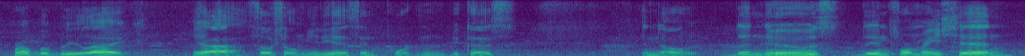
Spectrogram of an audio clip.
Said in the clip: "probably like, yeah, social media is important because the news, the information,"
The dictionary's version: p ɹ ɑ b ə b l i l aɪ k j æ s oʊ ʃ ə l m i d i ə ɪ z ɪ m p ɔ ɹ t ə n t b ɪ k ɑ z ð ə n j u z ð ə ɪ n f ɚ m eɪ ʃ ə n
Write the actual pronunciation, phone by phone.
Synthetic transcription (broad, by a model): p ɹ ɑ b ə b l i l aɪ k j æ s oʊ ʃ ə l m i d i ə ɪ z ɪ m p ɔ ɹ t ə n t b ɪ k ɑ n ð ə n j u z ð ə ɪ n f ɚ m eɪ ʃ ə n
